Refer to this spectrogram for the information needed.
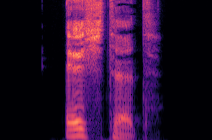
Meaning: inflection of ächten: 1. third-person singular present 2. second-person plural present 3. second-person plural subjunctive I 4. plural imperative
- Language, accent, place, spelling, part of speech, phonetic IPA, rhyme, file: German, Germany, Berlin, ächtet, verb, [ˈɛçtət], -ɛçtət, De-ächtet.ogg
